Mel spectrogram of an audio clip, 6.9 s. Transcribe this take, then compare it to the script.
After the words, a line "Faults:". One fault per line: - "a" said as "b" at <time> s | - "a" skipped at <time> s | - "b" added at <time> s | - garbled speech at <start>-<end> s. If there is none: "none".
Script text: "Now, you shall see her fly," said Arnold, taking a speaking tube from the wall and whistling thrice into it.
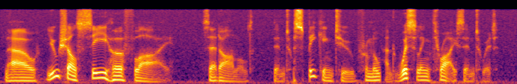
"Now, you shall see her fly," said Arnold, into a speaking tube from the and whistling thrice into it.
Faults:
- "taking" said as "into" at 3.7 s
- "wall" skipped at 5.0 s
